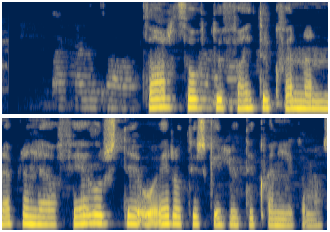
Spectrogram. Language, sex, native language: Icelandic, male, Icelandic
